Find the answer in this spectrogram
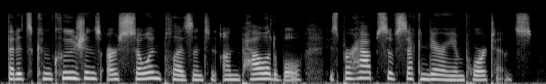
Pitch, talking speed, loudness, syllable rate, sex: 240 Hz, 145 wpm, -19 LUFS, 5.9 syllables/s, female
